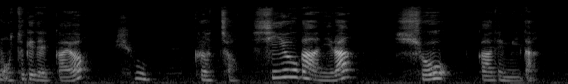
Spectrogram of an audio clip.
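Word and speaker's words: しょ: 발음 어떻게 될까요? 쇼.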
